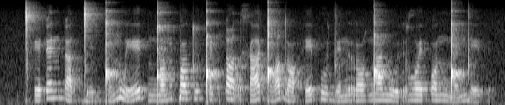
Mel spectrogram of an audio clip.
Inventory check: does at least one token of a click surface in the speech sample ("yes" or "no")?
yes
